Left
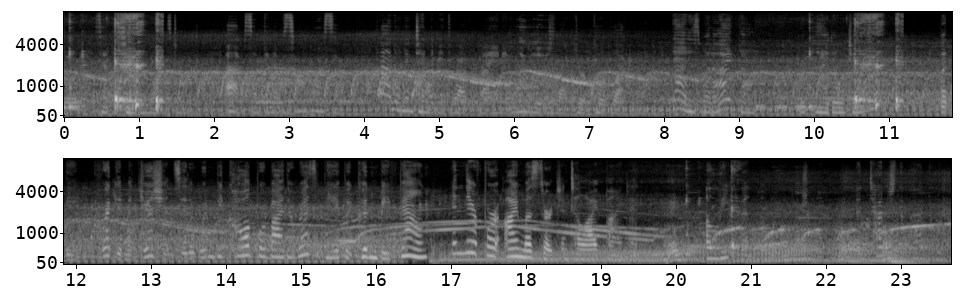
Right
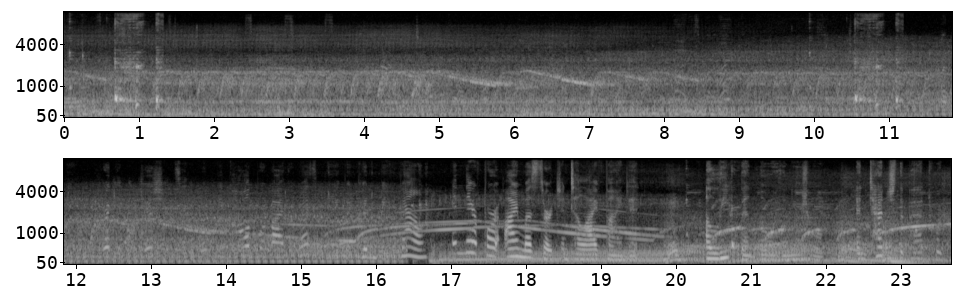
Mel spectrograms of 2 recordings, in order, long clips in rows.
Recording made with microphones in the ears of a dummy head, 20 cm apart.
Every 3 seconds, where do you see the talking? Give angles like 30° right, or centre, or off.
80° left, 70° left, 70° left, 70° left, 60° left, 30° left, 30° right, 70° right.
